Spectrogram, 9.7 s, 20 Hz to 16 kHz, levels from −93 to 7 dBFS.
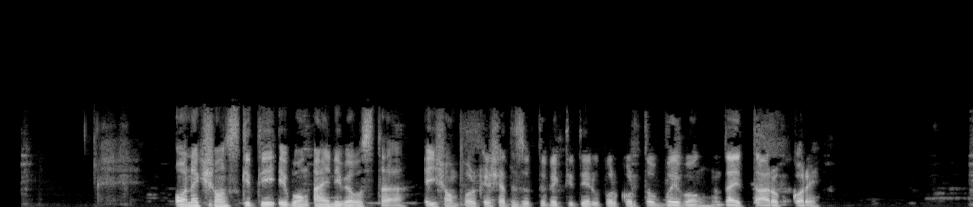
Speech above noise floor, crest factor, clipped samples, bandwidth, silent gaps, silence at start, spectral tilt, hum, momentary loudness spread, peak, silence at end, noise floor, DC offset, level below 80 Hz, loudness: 55 dB; 18 dB; under 0.1%; 8 kHz; none; 1.05 s; -5.5 dB/octave; none; 7 LU; -2 dBFS; 1.55 s; -73 dBFS; under 0.1%; -52 dBFS; -18 LUFS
